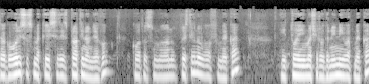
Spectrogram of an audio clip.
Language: Bulgarian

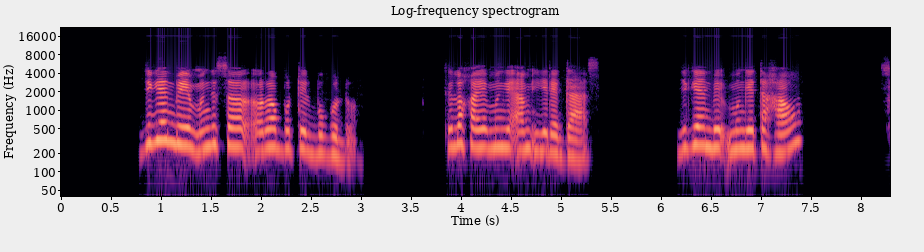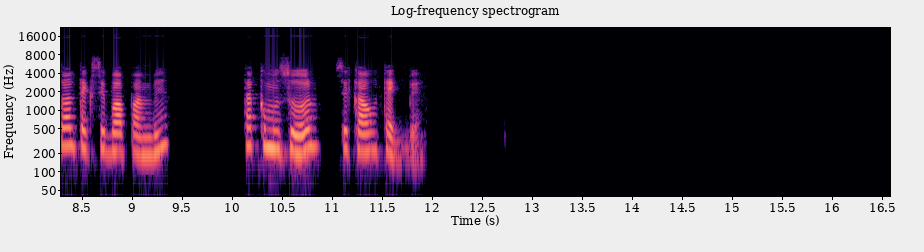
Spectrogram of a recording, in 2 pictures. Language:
Wolof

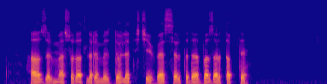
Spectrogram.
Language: Uyghur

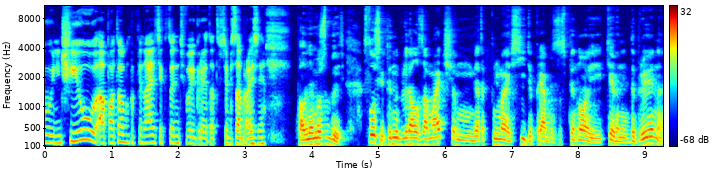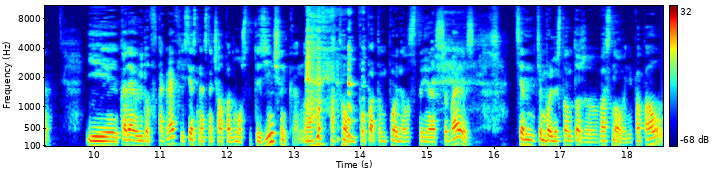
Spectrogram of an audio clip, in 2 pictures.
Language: Russian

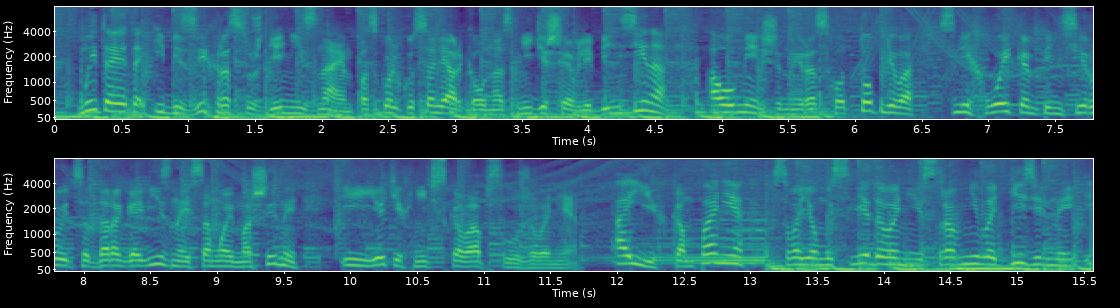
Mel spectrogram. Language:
Russian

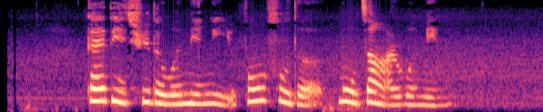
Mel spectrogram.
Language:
Chinese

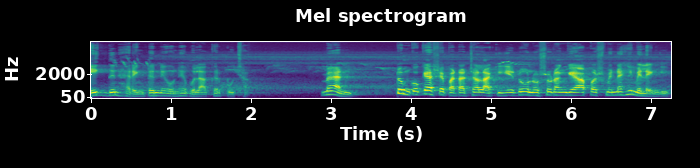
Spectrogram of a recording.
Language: Hindi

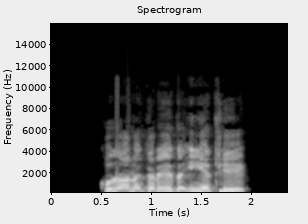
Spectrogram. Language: Sindhi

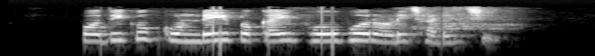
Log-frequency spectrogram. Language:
Odia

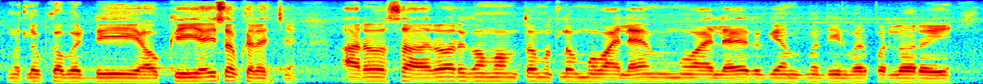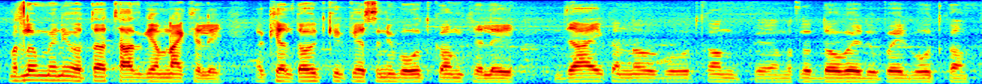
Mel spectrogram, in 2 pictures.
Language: Maithili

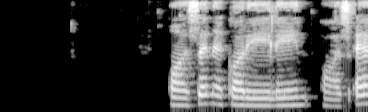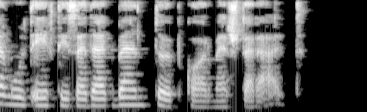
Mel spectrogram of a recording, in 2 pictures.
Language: Hungarian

